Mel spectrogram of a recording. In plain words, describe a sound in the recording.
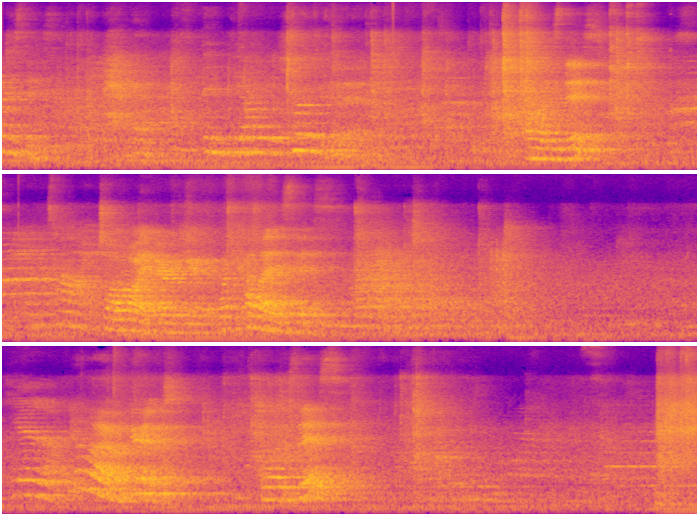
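A young woman speaks clearly and slowly, close by.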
